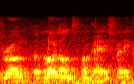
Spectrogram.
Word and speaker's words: Roland van Rijswijk: So my name is Roland van Rijswijk, I'll pronounce it properly, and actually my full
